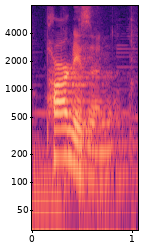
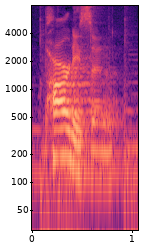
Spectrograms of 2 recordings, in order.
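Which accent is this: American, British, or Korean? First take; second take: American; American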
